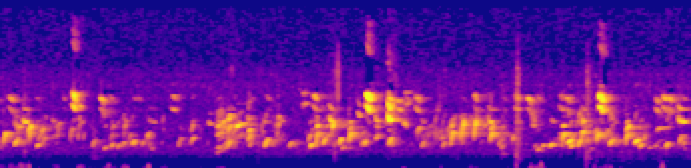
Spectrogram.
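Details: Rapid liquid twittering and chirping of European goldfinch song, meant to encourage another goldfinch to sing and mate, over a hiss of background noise and scattered low thumps.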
